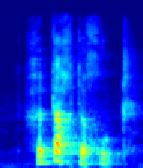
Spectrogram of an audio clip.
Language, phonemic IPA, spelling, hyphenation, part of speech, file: Dutch, /ɣəˈdɑx.təˌɣut/, gedachtegoed, ge‧dach‧te‧goed, noun, Nl-gedachtegoed.ogg
- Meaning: body of thought, belief system, thinking, philosophy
